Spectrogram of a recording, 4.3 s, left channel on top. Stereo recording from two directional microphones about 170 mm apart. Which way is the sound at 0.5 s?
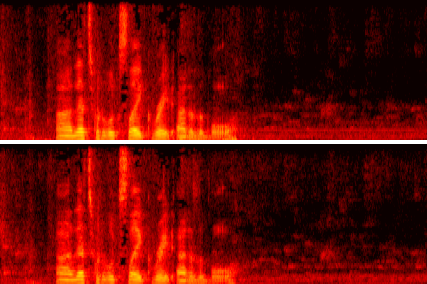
20° left (ahead or behind).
